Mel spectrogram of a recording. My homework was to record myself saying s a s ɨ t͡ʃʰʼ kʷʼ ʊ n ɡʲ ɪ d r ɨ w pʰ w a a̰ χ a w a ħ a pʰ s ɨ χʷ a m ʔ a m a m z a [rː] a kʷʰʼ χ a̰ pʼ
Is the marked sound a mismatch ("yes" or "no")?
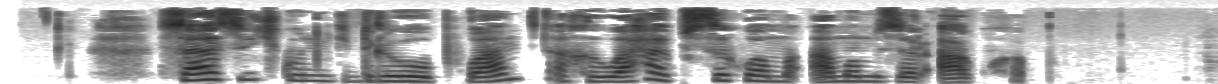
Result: yes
